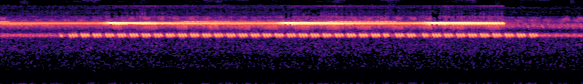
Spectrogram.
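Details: Singing bell crickets: a rapid row of high ticking pulses runs underneath, while a loud, pure ringing trill swells in three long bursts of about one to two seconds each, then drops away.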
